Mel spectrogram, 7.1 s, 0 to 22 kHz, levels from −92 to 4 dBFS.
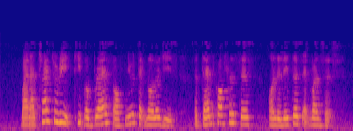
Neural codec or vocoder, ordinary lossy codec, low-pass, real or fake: none; MP3, 24 kbps; 7.2 kHz; real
